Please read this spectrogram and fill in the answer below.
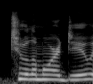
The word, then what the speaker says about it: Tullamore Dew: Tullamore Dew, is that it? – Yes. – Okay. – Yep, that's right.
